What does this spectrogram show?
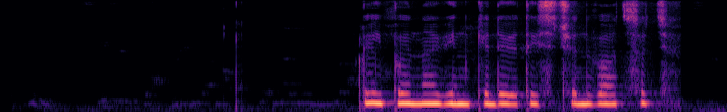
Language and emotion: Russian, neutral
